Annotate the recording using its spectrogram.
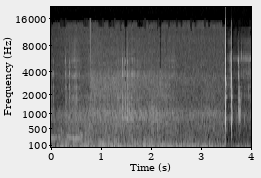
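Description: Wind buffeting the microphone of a camera on a paraglider in flight: a steady low rushing noise, with a few sharp clicks about three and a half seconds in.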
